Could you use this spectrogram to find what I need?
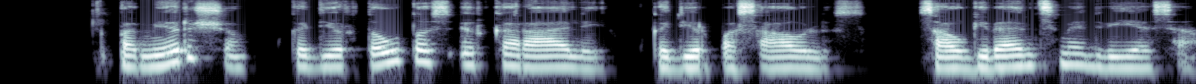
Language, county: Lithuanian, Klaipėda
